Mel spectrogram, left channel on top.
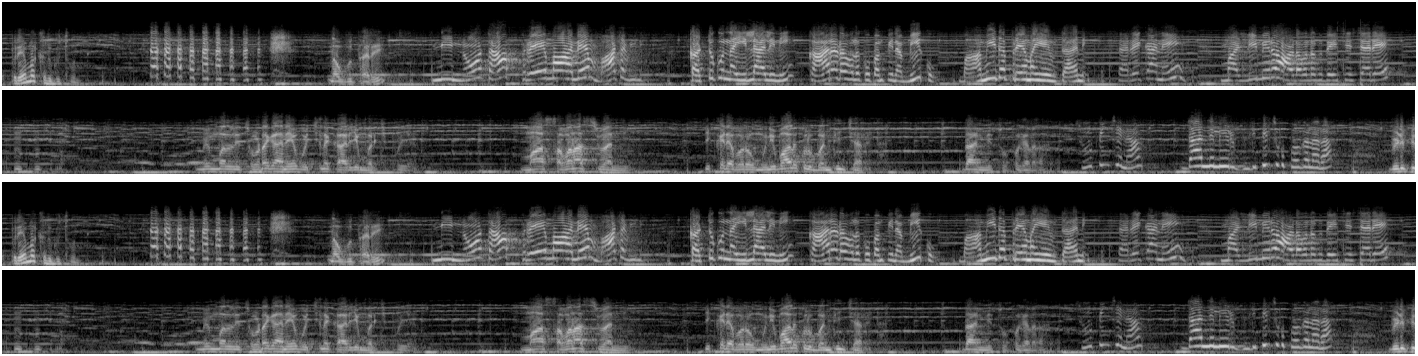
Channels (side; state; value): both; normal; correlation 0.44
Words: ప్రేమ కలుగుతుంది. నవ్వుతారే? మీ నోట ప్రేమ అనే మాట విని కట్టుకున్న ఇల్లాలిని కారడవులకు పంపిన మీకు మా మీద ప్రేమ ఏమిటా అని. సరే కానీ మళ్ళీ మీరు అడవులకు దయచేశారే. మిమ్మల్ని చూడగానే వచ్చిన కార్యం మర్చిపోయాను. మా సవనాశ్వాన్ని ఇక్కడెవరో మునిబాలకులు బంధించారట. దాన్ని చూపగలరా? చూపించినా దాన్ని మీరు విడిపించుకుపోగలరా?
